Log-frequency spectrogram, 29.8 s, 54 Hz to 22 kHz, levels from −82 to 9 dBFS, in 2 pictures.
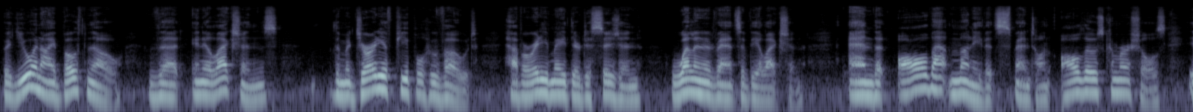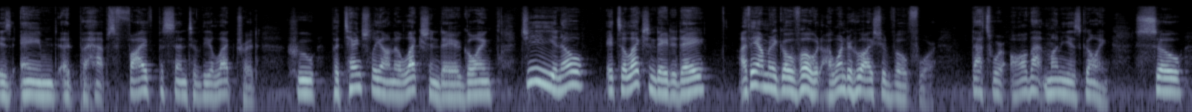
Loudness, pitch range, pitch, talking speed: -25 LUFS, 125-160 Hz, 145 Hz, 165 wpm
